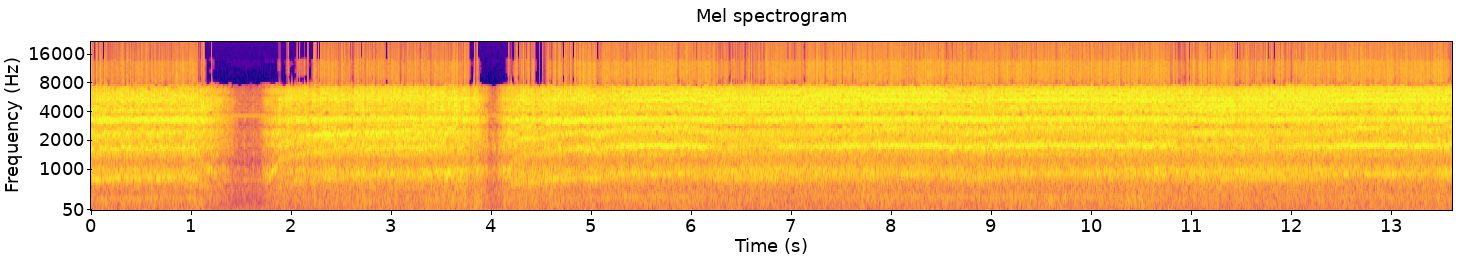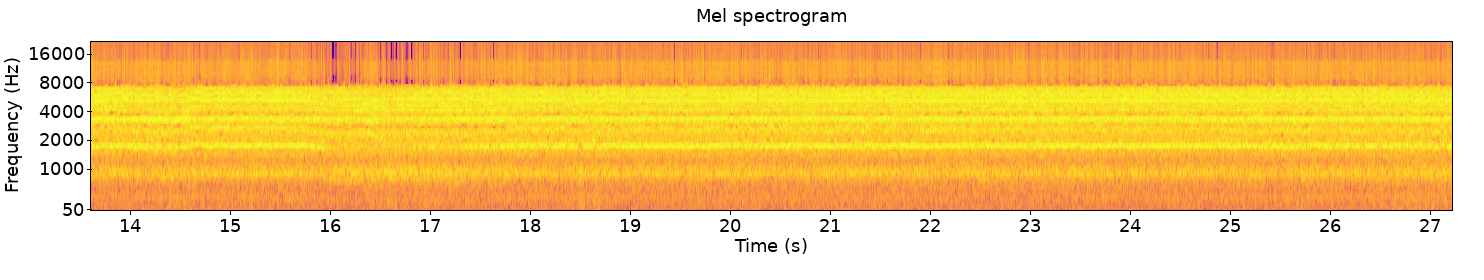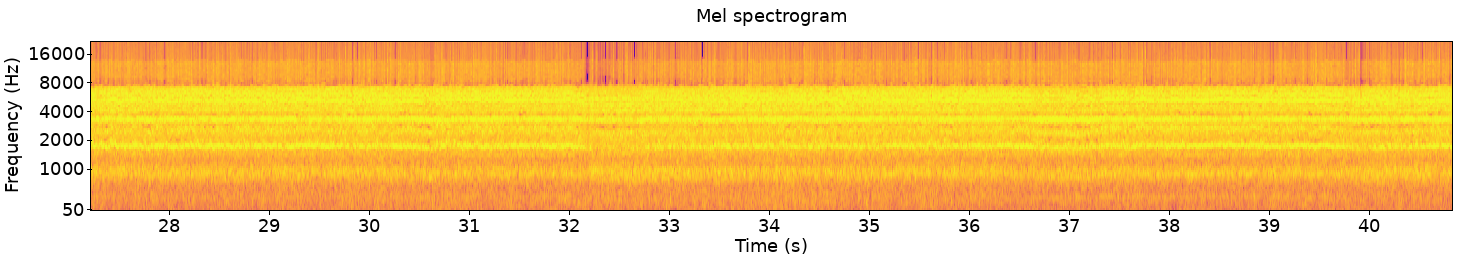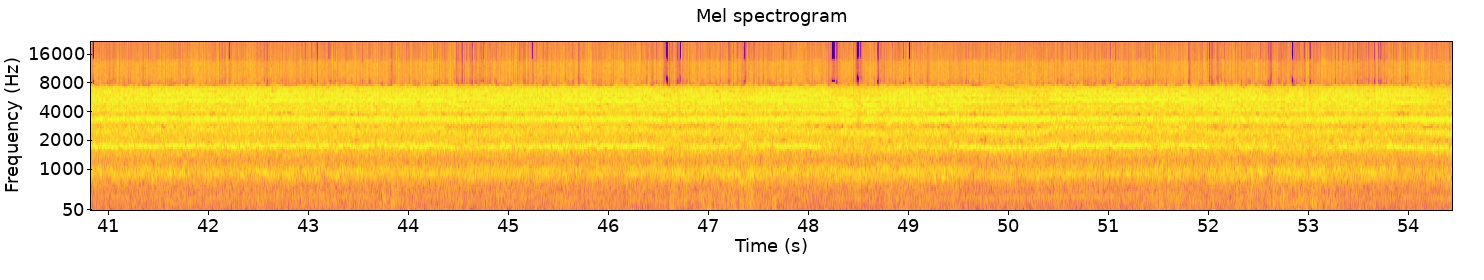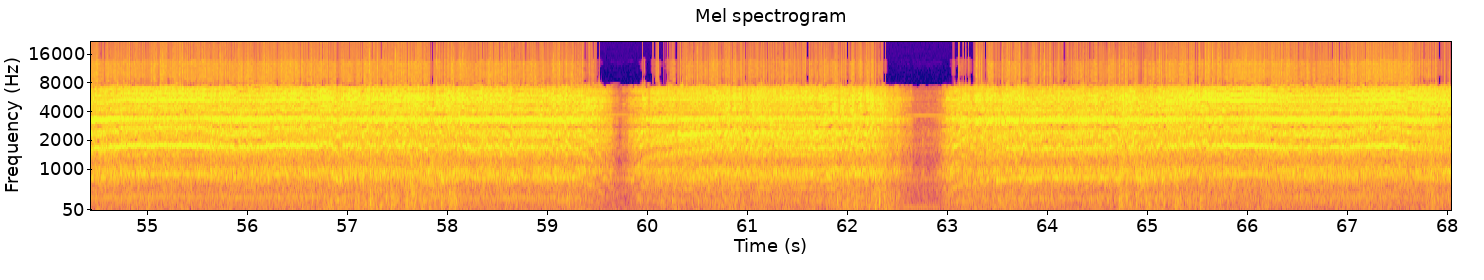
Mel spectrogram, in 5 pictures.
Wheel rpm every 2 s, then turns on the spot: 130, 170, 200, 230, 230, 230, 230, 230, 230, 230, 230, 230, 230, 240, 230, 230, 230, 230, 230, 230, 230, 240, 230, 230, 220, 230, 230, 220, 220, 160, 190, 130, 210, 220.
0-2 58-60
